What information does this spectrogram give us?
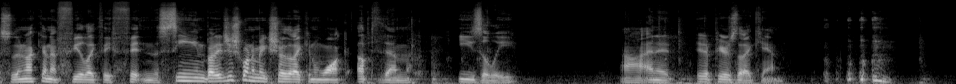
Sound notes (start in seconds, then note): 8.2 clears throat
